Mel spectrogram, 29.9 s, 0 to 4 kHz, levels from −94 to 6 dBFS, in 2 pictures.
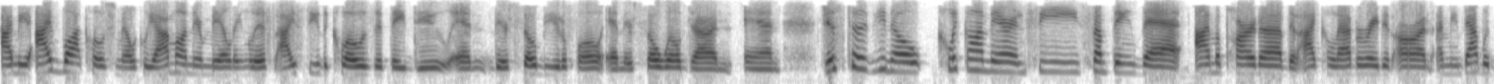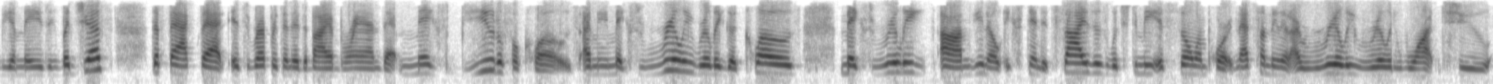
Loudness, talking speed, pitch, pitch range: -27 LUFS, 195 wpm, 185 Hz, 165-220 Hz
